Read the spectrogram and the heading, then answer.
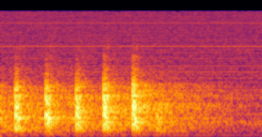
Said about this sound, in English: goes to Sarah's house, knocks on her door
